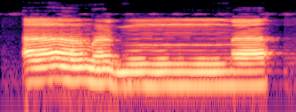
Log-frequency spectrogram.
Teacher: منا میں نون مشدد کا غنہ ہے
